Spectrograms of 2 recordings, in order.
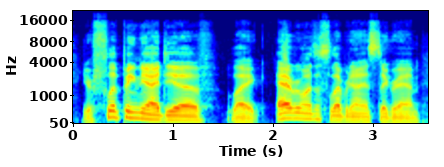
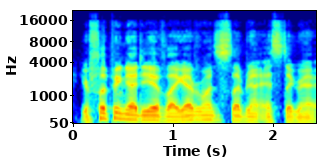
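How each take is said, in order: First: The pitch jumps high and drops between phrases. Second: The pitch stays level across the whole phrase. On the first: The speaker calls it right. "Do you see how all those pitches, the thought groups changed?" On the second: The speaker calls it wrong. "If I don't do that, I end up with something like"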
